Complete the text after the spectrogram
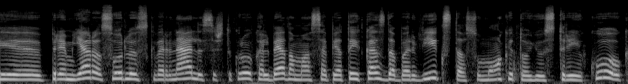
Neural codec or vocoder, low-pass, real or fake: vocoder, 48 kHz, 128 mel bands, Vocos; 19.8 kHz; fake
